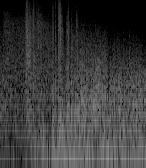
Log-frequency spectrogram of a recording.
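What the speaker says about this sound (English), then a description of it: "Oh, ATGM away." An anti-tank guided missile launches in the Combat Mission: Cold War wargame as a heavy, rising roar that swells twice in quick succession, then holds as a loud, rumbling rush.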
